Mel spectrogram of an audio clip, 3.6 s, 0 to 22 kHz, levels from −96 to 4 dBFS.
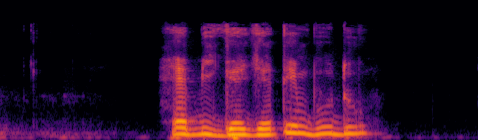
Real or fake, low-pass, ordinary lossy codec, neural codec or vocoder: real; 10.8 kHz; Opus, 24 kbps; none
